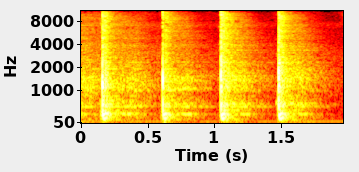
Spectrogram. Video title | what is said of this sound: How to Properly Install Hubcaps and Skirts | When it's down, it thunks. It's a deeper, lower noise, and there's no gap.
